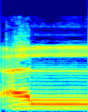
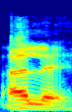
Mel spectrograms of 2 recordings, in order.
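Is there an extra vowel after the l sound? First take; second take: no; yes. First: The word ends cleanly on the l sound. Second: An extra vowel sound follows the l sound. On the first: The speaker calls it right. "Proper উচ্চারণ হচ্ছে জিহ্বাটা আপনার উপরের তালুতে লাগবে" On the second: The speaker calls it wrong. "আলে এরকম শব্দ চলে"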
